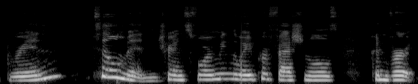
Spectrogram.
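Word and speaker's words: Brynne Tillman: get brian brining br how do you pronounce your name and it's bryn tillman so i learned from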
